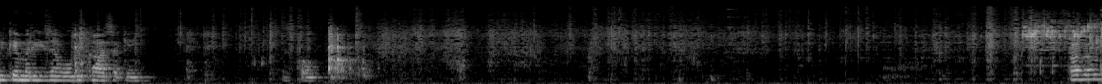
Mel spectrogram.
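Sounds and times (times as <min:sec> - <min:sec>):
oil hissing in a pan: 0:08.3 - 0:11.0.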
